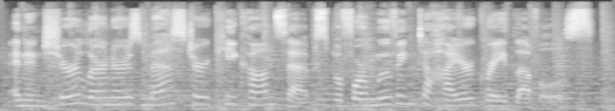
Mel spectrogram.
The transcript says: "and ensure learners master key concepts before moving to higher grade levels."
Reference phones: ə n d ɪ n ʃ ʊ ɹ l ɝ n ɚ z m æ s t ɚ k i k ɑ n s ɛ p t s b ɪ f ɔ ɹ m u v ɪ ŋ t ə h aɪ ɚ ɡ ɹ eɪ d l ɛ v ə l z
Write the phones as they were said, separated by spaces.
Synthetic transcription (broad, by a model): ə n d ɪ n ʃ ʊ ɹ l ɝ n ɚ z m æ s t ɚ k i k ɑ n s ɛ p t s b ɪ f ɔ ɹ m u v ɪ ŋ t ə h aɪ ɚ ɡ ɹ eɪ d l ɛ v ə l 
